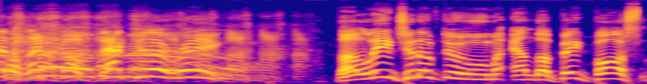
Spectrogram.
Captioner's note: laugh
